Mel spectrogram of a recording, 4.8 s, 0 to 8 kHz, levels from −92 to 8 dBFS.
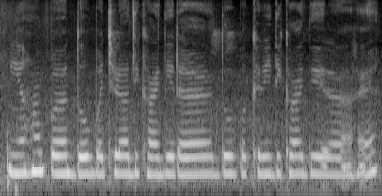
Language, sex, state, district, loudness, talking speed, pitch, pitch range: Hindi, female, West Bengal, Alipurduar, -16 LUFS, 175 wpm, 235 Hz, 230-240 Hz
